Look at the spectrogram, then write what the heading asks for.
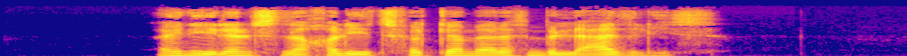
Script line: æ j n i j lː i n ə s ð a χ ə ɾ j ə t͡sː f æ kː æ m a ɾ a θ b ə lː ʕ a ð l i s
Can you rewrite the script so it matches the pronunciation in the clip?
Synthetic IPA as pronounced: æ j n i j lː æ n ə s ð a χ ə l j ə t͡sː f æ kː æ m a ɾ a θ b ə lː ʕ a ð l i s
